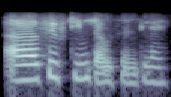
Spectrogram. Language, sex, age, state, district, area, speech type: Malayalam, female, 30-45, Kerala, Wayanad, rural, conversation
